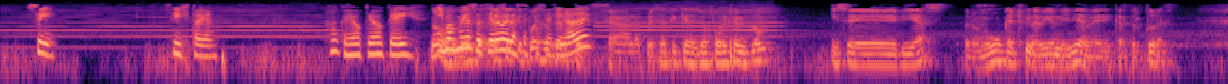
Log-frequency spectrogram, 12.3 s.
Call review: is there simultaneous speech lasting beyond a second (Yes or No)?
Yes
